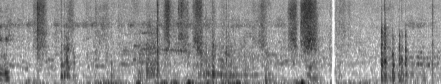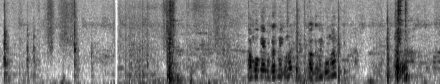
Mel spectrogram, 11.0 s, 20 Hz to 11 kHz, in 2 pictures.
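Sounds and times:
clicks and knocks from television cabinet: 0:04.8 - 0:06.1.

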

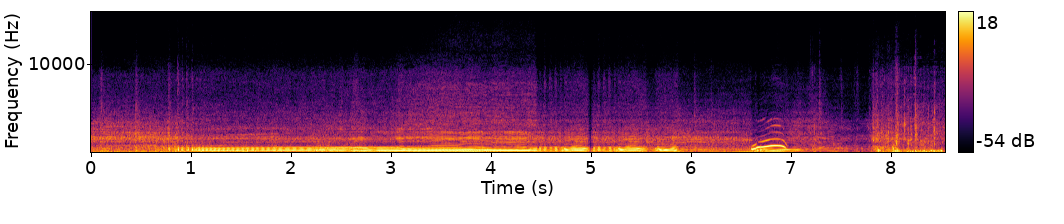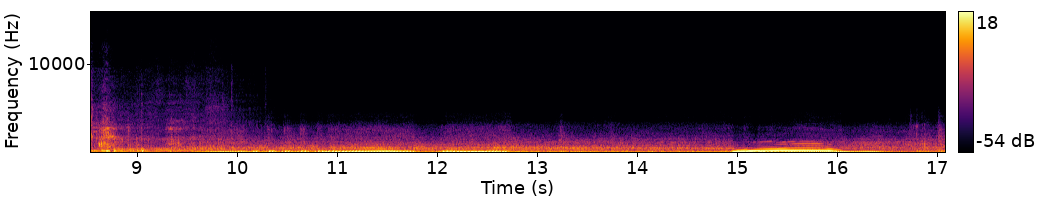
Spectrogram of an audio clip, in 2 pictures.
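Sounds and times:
two-stroke engine revving: 0:00.3 - 0:07.6.

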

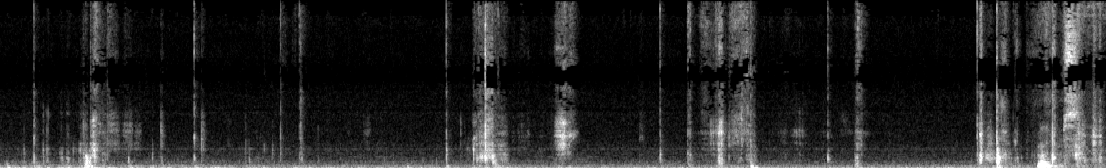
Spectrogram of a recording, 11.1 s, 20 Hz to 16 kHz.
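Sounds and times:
pages turning: 0:06.9 - 0:08.7.

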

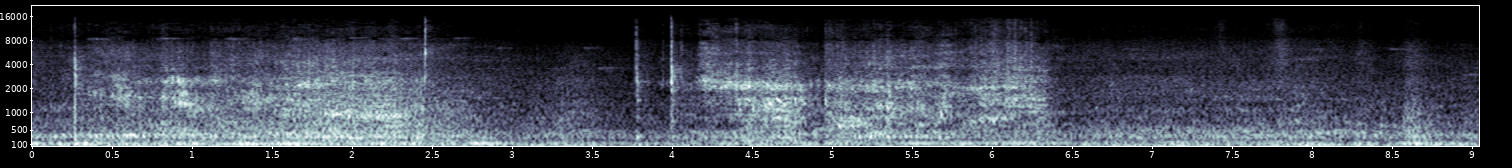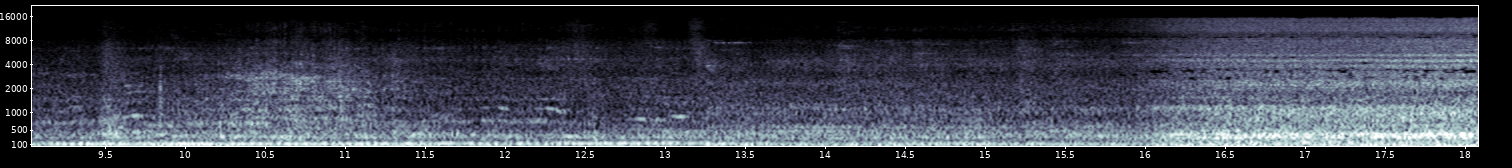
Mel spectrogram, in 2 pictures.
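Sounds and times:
dough sizzling in hot oil: 0:15.9 - 0:18.0.

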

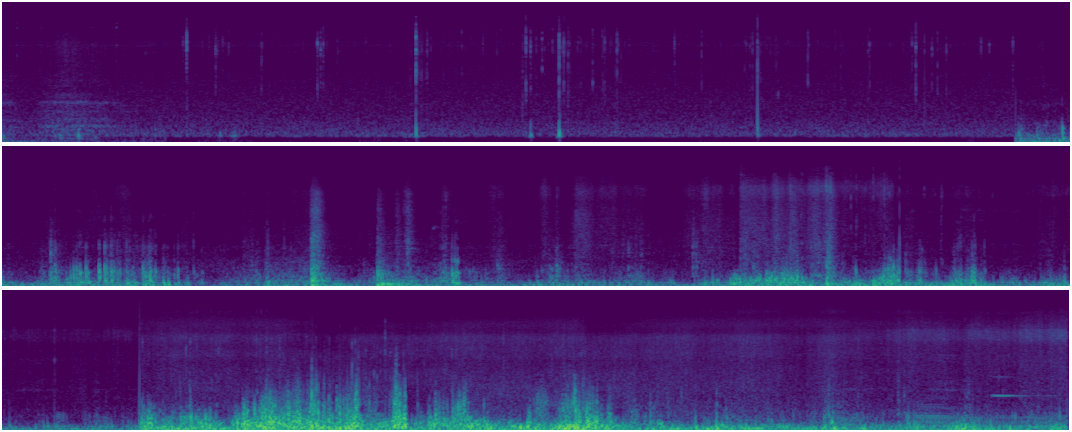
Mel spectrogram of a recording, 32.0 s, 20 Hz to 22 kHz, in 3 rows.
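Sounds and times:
faint hiss: 0:00.0 - 0:10.2, 0:21.3 - 0:32.0
rumbling handling noise: 0:10.2 - 0:23.4
knocks and footsteps: 0:10.5 - 0:20.6, 0:29.4 - 0:32.0.

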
